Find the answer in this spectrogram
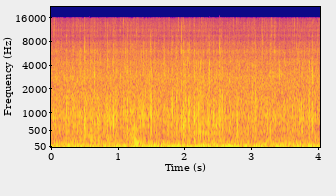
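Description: Steady rain pattering: an even hiss full of fine drop ticks.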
